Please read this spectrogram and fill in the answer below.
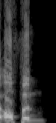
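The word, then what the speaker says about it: often: ठीक है, टी, कहां कहां टी साइलेंट है, ऑफन, डेब्यू, डिपो, बसल, है ना, हसल, ठीक है, हैसन, तो ये जो है इसमें जो है वो टी साइलेंट है।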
